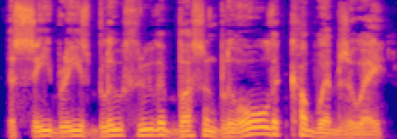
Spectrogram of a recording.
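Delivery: usual speaking voice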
